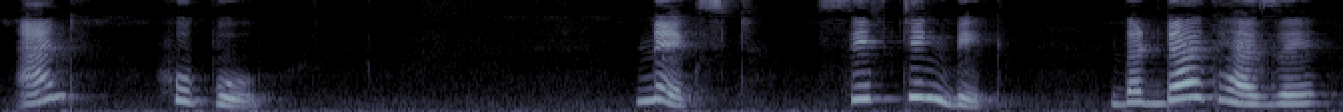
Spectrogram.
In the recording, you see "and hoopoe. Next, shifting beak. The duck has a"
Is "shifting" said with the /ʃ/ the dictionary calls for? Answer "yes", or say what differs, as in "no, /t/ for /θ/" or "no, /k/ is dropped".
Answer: no, /s/ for /ʃ/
